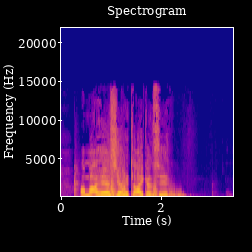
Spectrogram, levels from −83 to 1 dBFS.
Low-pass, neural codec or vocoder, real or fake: 14.4 kHz; vocoder, 44.1 kHz, 128 mel bands every 256 samples, BigVGAN v2; fake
